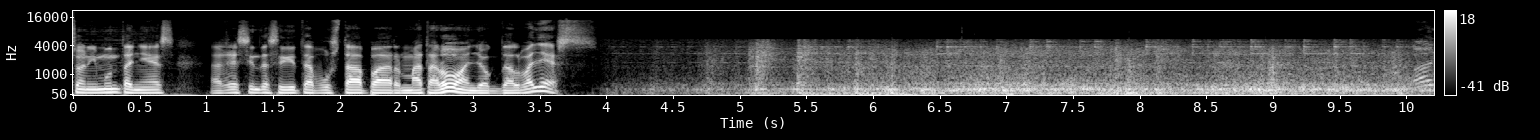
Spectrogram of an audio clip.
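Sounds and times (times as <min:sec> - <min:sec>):
speech: 0:00.0 - 0:04.2
train arriving at Sant Cugat rolling along the tracks: 0:03.9 - 0:10.1
rhythmic clatter of train wheels on rails: 0:04.0 - 0:10.1.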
